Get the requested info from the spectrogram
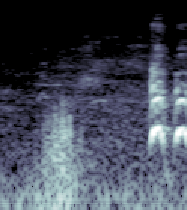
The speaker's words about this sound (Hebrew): ולכל הכלבים שנובחים ברקע, דעו לכם שהשיירה עוברת. נכון. טוב, אוקיי, ישבת פה ליד הגינת כלבים כדי לזכור שהשיירה עוברת.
